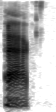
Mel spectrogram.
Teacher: now the K is on one side, act, and then the T will connect to the vowel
